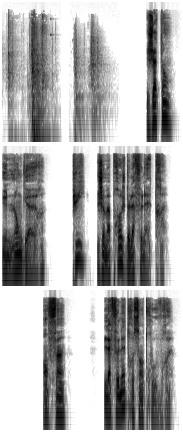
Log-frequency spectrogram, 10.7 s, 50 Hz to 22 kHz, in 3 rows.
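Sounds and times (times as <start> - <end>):
door slammed shut: 0.0 - 2.2
speech: 2.9 - 6.9, 8.0 - 8.5, 9.2 - 10.6.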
